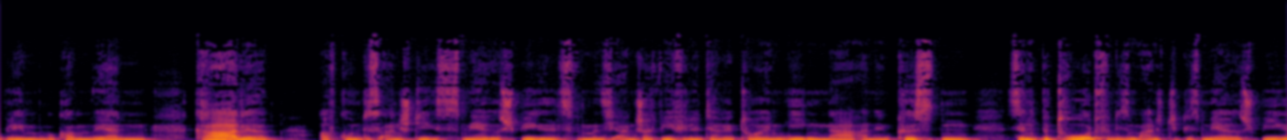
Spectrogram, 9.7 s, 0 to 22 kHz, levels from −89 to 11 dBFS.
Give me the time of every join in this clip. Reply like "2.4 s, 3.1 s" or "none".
none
